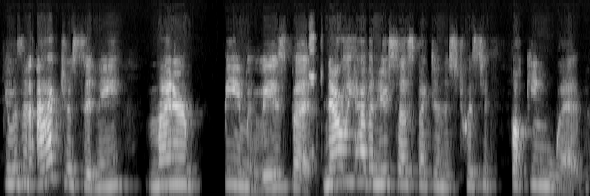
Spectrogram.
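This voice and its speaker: A woman's voice: on the high side, normal speed, pushed and bright. A woman playing an assertive investigative journalist in a horror script read at home. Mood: urgent, intrigued. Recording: dull home video-call audio.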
